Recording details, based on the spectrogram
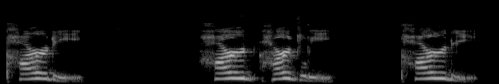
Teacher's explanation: party has a T in the spelling, but not in the pronunciation because we flap the T after an R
